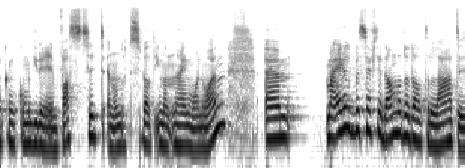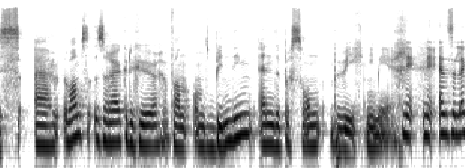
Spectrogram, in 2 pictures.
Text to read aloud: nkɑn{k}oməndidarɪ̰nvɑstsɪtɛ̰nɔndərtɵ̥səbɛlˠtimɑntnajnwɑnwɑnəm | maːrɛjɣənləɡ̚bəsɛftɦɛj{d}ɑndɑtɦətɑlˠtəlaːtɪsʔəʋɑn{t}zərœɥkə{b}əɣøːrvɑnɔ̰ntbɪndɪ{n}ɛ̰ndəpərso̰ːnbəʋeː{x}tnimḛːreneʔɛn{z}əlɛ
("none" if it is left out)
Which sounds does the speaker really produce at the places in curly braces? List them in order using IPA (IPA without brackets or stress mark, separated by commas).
k, d, t, d, ŋ, x, z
